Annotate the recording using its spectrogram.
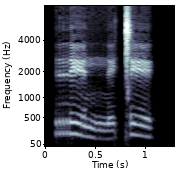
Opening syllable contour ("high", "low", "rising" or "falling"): falling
